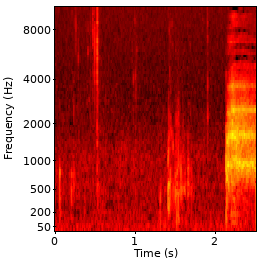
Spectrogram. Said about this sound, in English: I'm going to take a drink of water right here.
